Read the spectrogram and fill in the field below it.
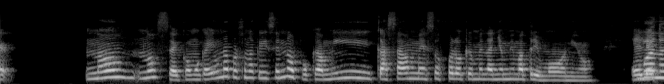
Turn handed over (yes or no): no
